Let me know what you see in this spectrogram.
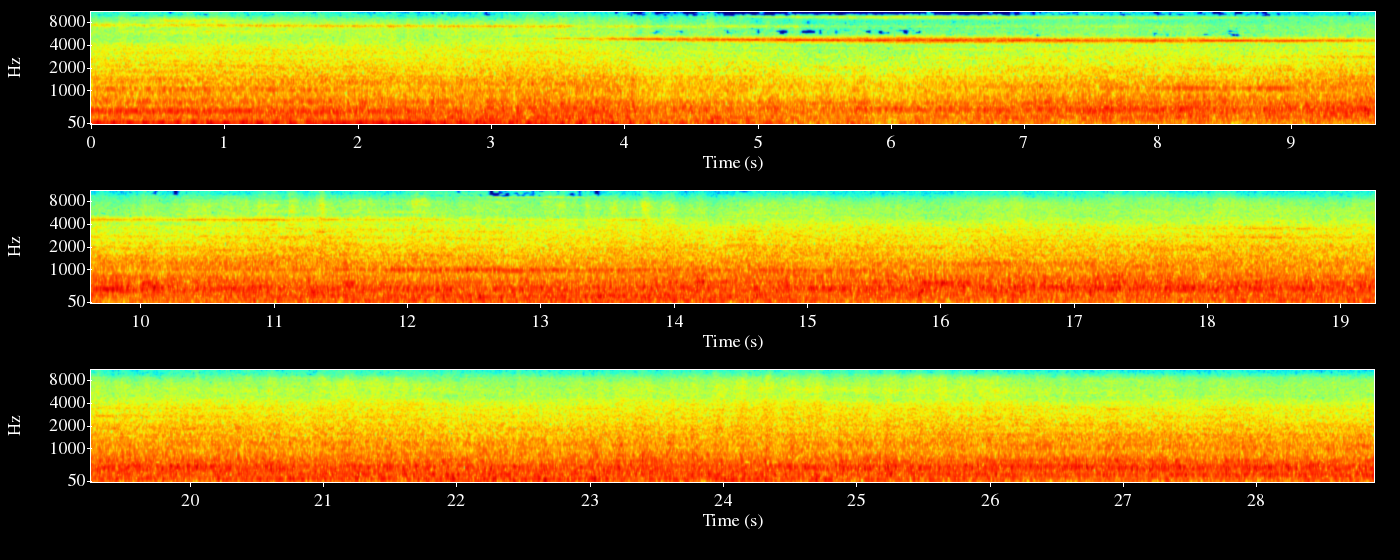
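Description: Empty intermodal freight cars rolling past on a curve: a steady rumble of steel wheels on rail with high-pitched wheel squeal, strongest from about four to ten seconds in.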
